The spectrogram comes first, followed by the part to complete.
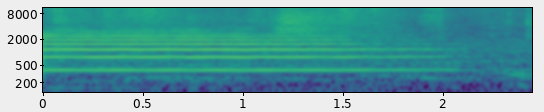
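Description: Background music: a single long held instrumental note, fading toward the end.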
